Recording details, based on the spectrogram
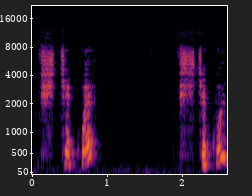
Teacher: Unvoiced influences the voiced one. They both become unvoiced.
